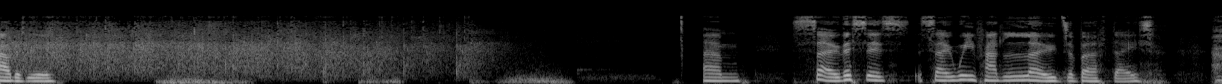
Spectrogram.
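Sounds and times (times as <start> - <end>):
speech: 0.0 - 0.7, 7.2 - 12.2
applause: 0.0 - 5.4.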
